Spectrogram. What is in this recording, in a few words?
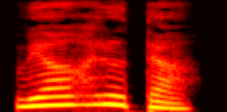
"ವ್ಯಾಹೃತಿ", kannada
